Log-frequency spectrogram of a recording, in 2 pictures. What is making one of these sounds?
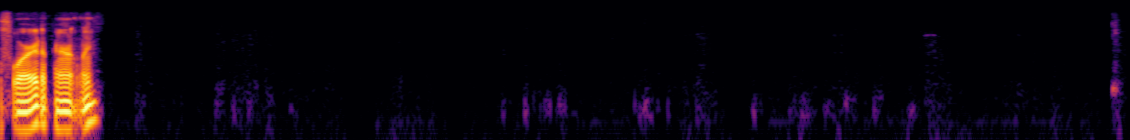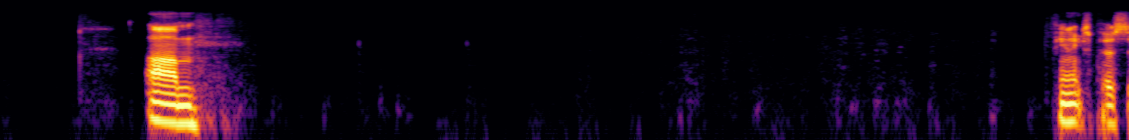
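A man speaks in short bursts into a microphone, heard through an online stream.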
